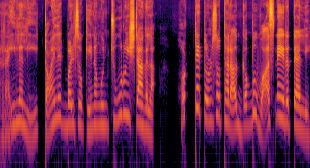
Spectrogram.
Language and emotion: Kannada, disgusted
